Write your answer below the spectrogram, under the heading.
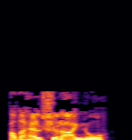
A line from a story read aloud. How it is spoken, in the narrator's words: Sean snapped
